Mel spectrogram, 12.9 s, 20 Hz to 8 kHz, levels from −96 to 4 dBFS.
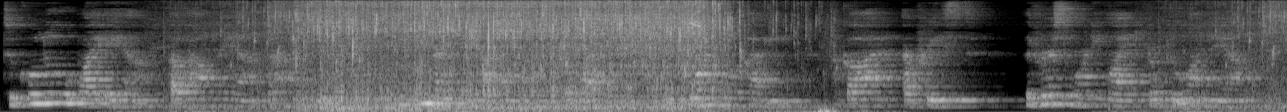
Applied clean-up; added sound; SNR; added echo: none; Sink (filling or washing) / Water tap, faucet; -2 dB; reverberation time 1.1 s.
